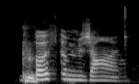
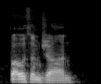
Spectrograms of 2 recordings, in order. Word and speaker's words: Botham Jean: Botham John. – Botham John.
